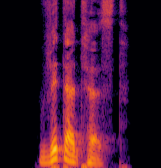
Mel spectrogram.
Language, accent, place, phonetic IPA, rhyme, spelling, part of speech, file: German, Germany, Berlin, [ˈvɪtɐtəst], -ɪtɐtəst, wittertest, verb, De-wittertest.ogg
- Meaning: inflection of wittern: 1. second-person singular preterite 2. second-person singular subjunctive II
